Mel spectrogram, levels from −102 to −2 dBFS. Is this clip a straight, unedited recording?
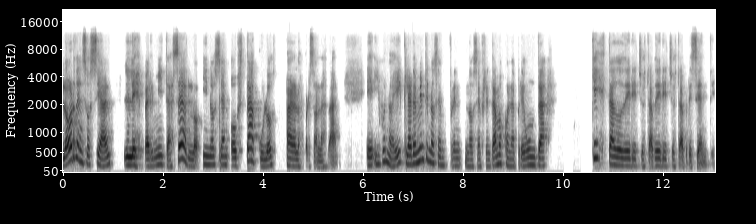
no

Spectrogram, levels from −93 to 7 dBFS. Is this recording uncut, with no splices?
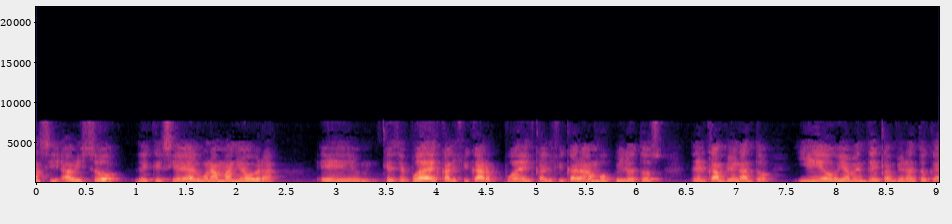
yes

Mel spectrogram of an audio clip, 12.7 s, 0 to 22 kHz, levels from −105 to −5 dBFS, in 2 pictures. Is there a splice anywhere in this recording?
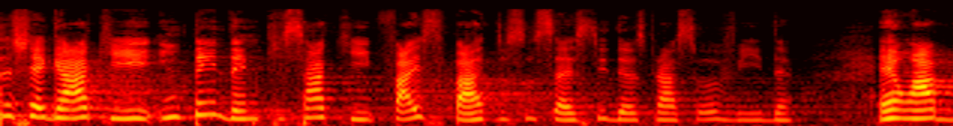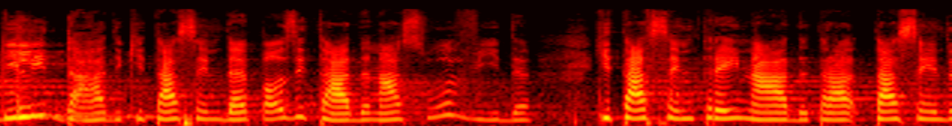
no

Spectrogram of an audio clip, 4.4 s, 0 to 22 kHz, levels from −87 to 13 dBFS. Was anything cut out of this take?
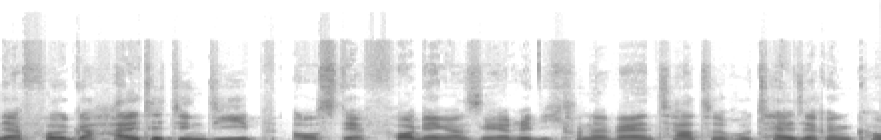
yes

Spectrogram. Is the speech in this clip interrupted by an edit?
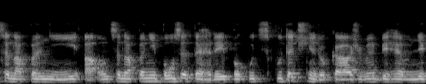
no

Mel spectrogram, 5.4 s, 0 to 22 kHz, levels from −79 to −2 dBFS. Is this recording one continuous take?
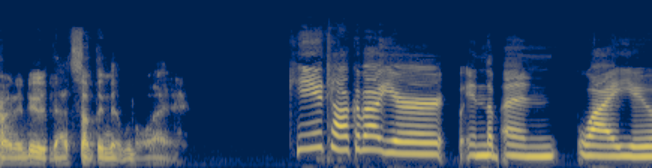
no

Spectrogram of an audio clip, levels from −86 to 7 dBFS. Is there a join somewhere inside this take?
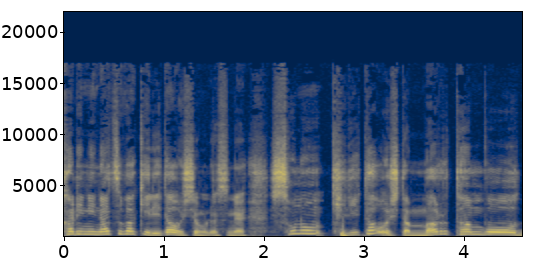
yes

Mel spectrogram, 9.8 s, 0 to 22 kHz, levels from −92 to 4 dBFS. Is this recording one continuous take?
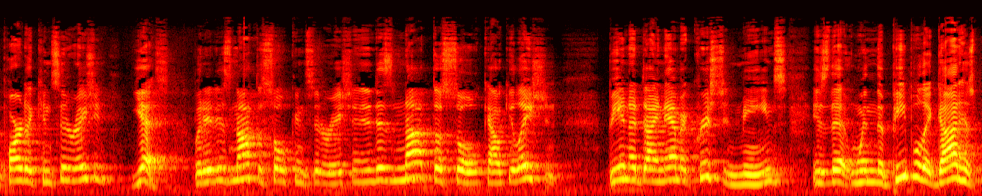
yes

